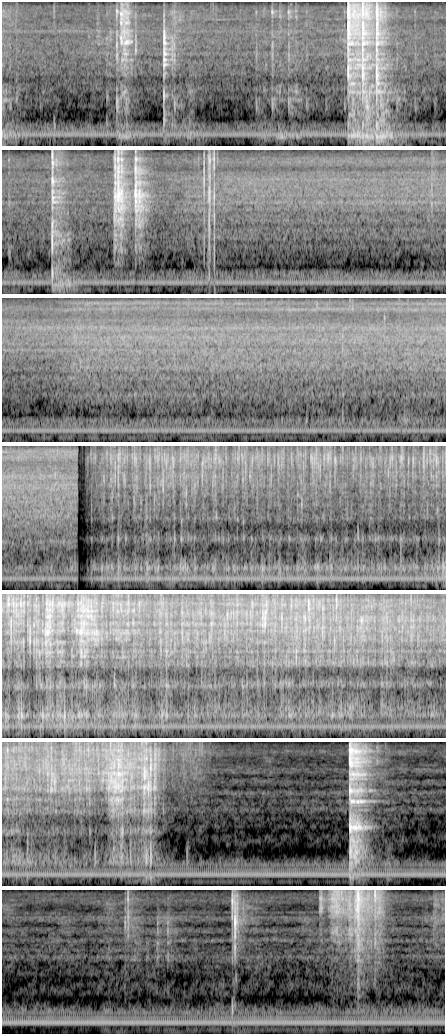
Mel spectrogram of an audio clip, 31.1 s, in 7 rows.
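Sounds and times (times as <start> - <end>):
chicken sizzling in a pot: 9.5 - 24.3
water poured into hot pot: 14.1 - 24.0
pot bubbling: 14.1 - 24.2.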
